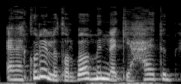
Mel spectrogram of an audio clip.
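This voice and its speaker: A crafty young bride in an Egyptian family drama, speaking coyly and quickly, put on by a female narrator. Her voice sits at an ordinary pitch, pouting and sulky. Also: animated, a little mellow, lightly acted. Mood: tearful.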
